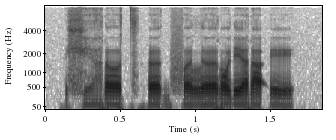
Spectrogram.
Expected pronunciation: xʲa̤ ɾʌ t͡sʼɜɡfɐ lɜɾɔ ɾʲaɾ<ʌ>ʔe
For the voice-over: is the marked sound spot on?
no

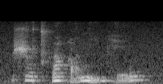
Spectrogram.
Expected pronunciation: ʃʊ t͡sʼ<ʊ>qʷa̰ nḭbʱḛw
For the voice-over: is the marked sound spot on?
yes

